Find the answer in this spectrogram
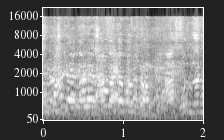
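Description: Several people talking at once: a crowd's voices overlapping in close-by chatter, no single speaker standing out.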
